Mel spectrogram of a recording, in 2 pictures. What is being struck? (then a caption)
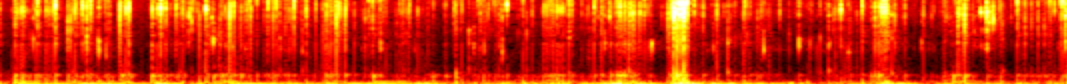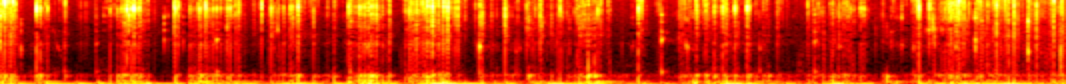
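Metal mesh microphone grille. Long nails scratch the hollow metal mesh grille of a black microphone, producing a dense, continuous rasping rumble that sits almost entirely in the low range, with quick crackly bursts throughout. Near the end, the hands lift slightly away from the grille.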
